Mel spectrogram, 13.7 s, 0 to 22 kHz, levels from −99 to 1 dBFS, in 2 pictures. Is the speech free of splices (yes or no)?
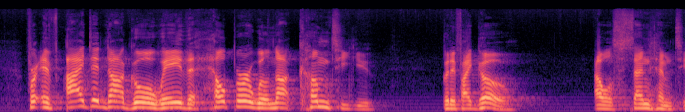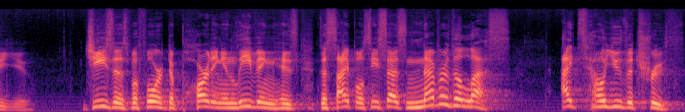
no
